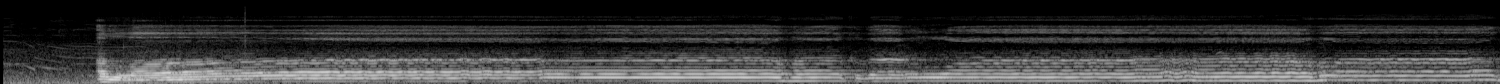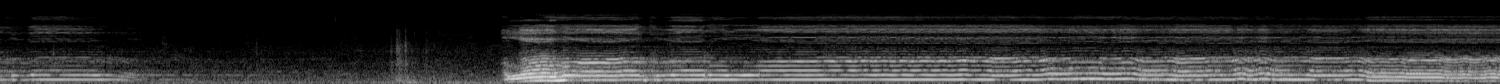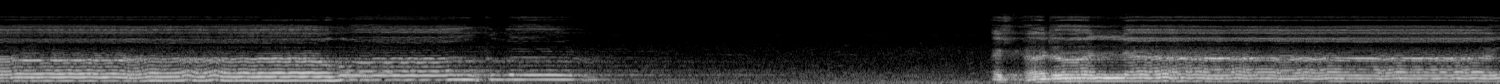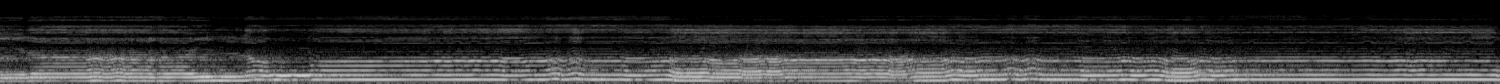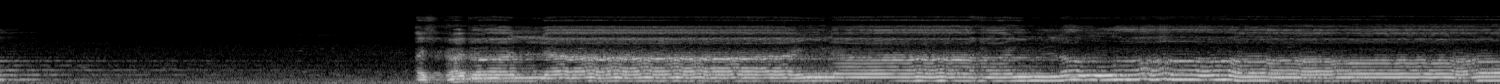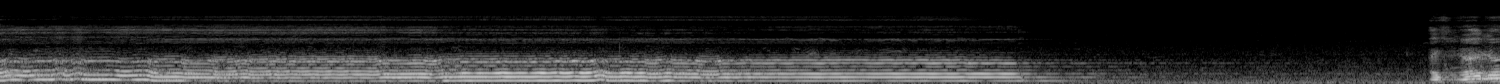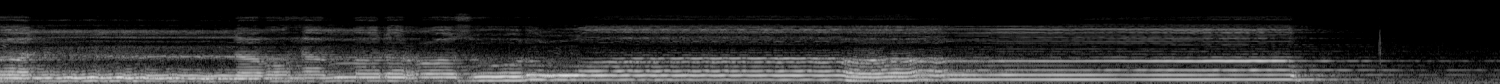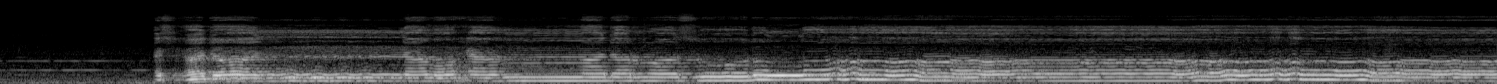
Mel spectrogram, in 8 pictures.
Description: الأذان الأول لصلاة الفجر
